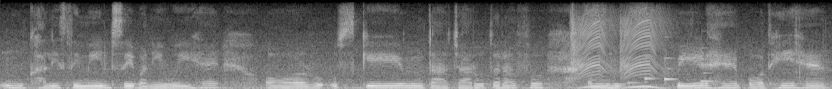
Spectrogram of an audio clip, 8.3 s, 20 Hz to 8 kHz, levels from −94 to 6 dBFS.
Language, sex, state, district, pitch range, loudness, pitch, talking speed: Hindi, female, Chhattisgarh, Sarguja, 160-180 Hz, -14 LUFS, 170 Hz, 110 wpm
